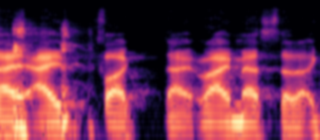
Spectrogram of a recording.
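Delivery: ordinary delivery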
